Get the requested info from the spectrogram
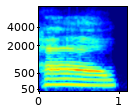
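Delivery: put-on valley girl voice. Showing how a Valley girl would say hello: Valley girl voice. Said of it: "If I was a Valley girl".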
